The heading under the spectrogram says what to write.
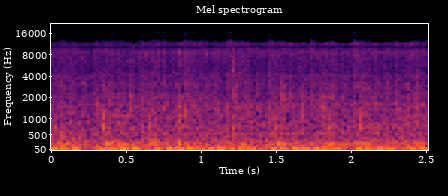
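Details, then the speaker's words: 1965 Toyota Corona, abandoned and sitting, first run after fixing a loose fuel hose clamp and a full fuel filter: low, uneven loping idle with slight stumbles; rough idle, cause not confirmed. "it's running I'm not gonna say it's running absolutely amazing"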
